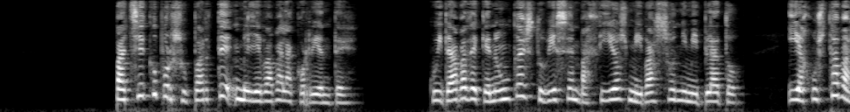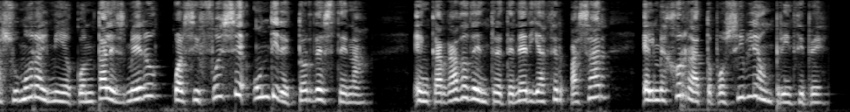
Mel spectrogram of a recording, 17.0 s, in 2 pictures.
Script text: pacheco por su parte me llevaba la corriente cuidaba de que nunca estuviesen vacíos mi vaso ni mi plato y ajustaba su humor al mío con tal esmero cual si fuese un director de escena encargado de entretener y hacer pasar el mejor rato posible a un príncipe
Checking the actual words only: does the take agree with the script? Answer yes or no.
yes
